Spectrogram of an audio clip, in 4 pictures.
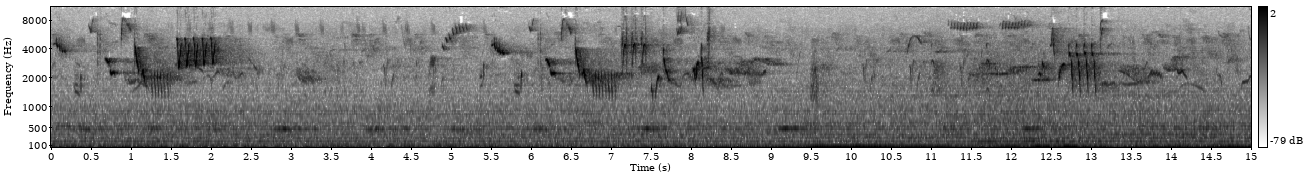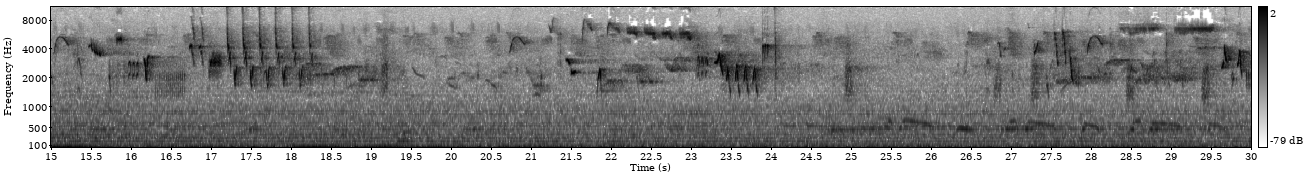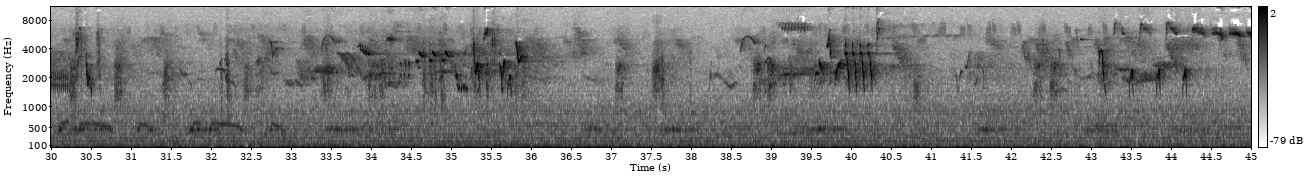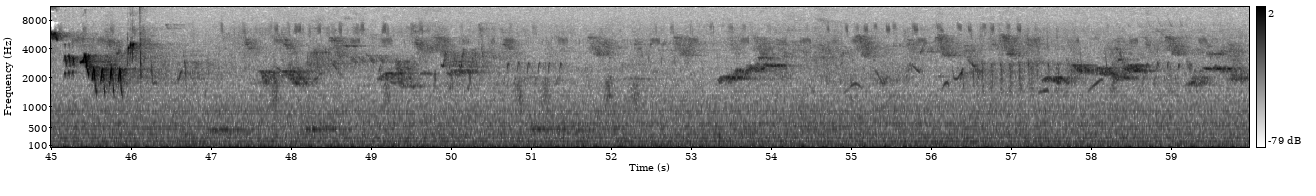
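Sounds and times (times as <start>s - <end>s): small birds singing and chirping: 0.0s - 59.9s.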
